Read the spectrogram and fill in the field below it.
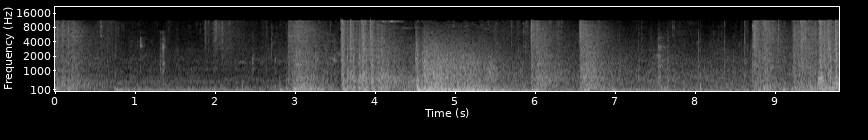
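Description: Bullets splinter through wooden walls.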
